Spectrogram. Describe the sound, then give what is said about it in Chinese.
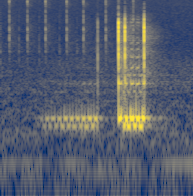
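Electronic phone tones as a call is dialed on speakerphone: a steady, moderately loud tone lasting about half a second, then a brief pause and a shorter, louder buzzy tone, with no talking. “马上打电话给修修来问他一下，那个他出国都怎么省钱的。开个扩音啊”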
